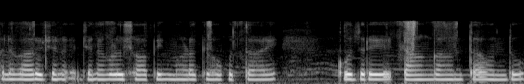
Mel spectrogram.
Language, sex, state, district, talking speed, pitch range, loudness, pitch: Kannada, female, Karnataka, Raichur, 125 wpm, 225-235 Hz, -16 LUFS, 230 Hz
